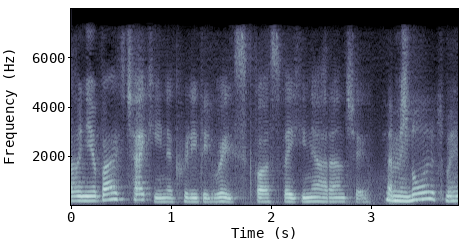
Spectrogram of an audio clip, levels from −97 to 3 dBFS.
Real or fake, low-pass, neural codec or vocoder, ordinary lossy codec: fake; 7.2 kHz; codec, 24 kHz, 0.9 kbps, WavTokenizer, large speech release; AAC, 48 kbps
